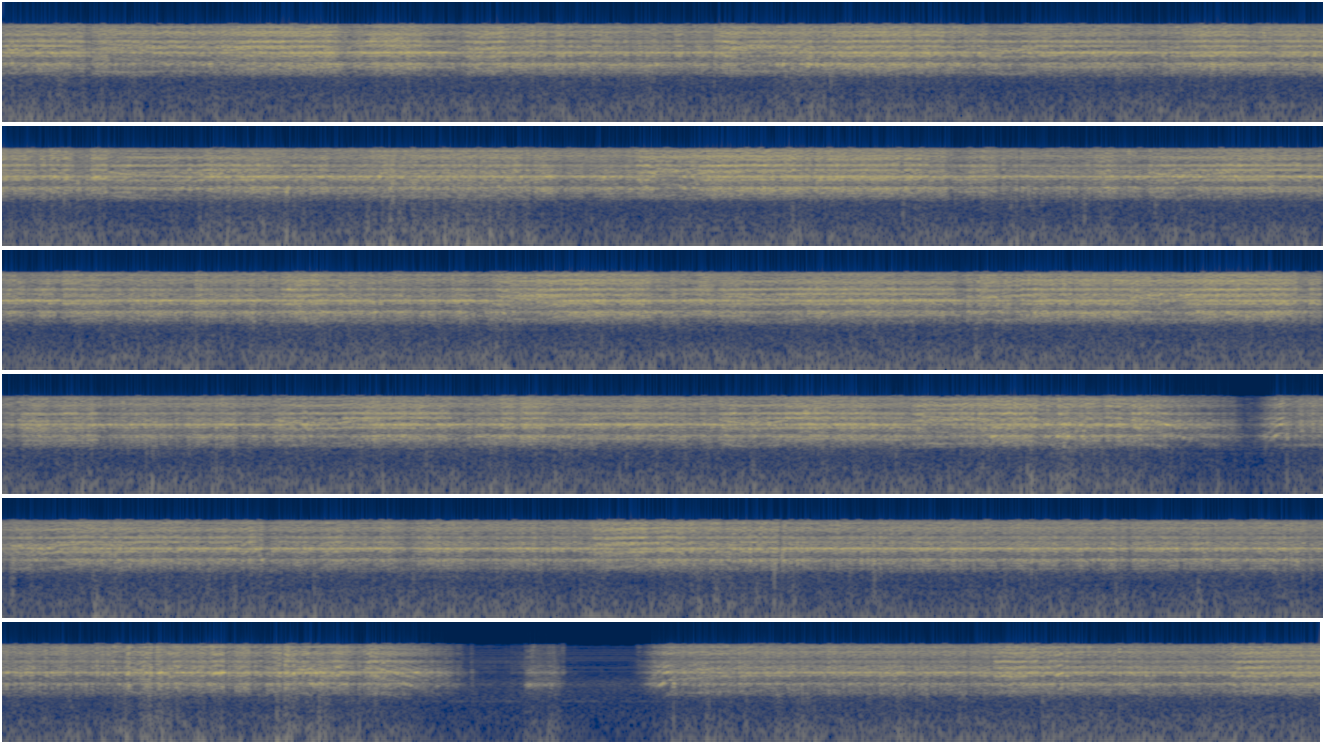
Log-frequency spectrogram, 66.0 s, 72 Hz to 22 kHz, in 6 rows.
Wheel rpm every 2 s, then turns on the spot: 200, 230, 230, 220, 230, 230, 220, 230, 230, 230, 220, 230, 230, 230, 220, 220, 230, 230, 230, 230, 220, 120, 200, 230, 230, 230, 230, 230, 230, 50, 140, 230, 230.
58-60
